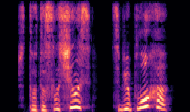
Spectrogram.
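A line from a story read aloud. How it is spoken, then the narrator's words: Worried question. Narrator (Russian): взволнованным голосом спросила Ника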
